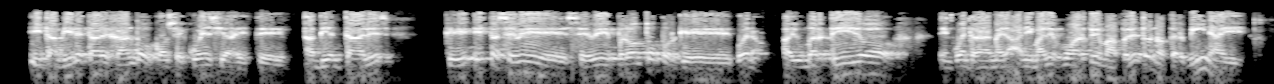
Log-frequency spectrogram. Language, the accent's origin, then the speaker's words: Spanish; Uruguay; pero como uruguayo también, ¿no?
